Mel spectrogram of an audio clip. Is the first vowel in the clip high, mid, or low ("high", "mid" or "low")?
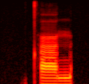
low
